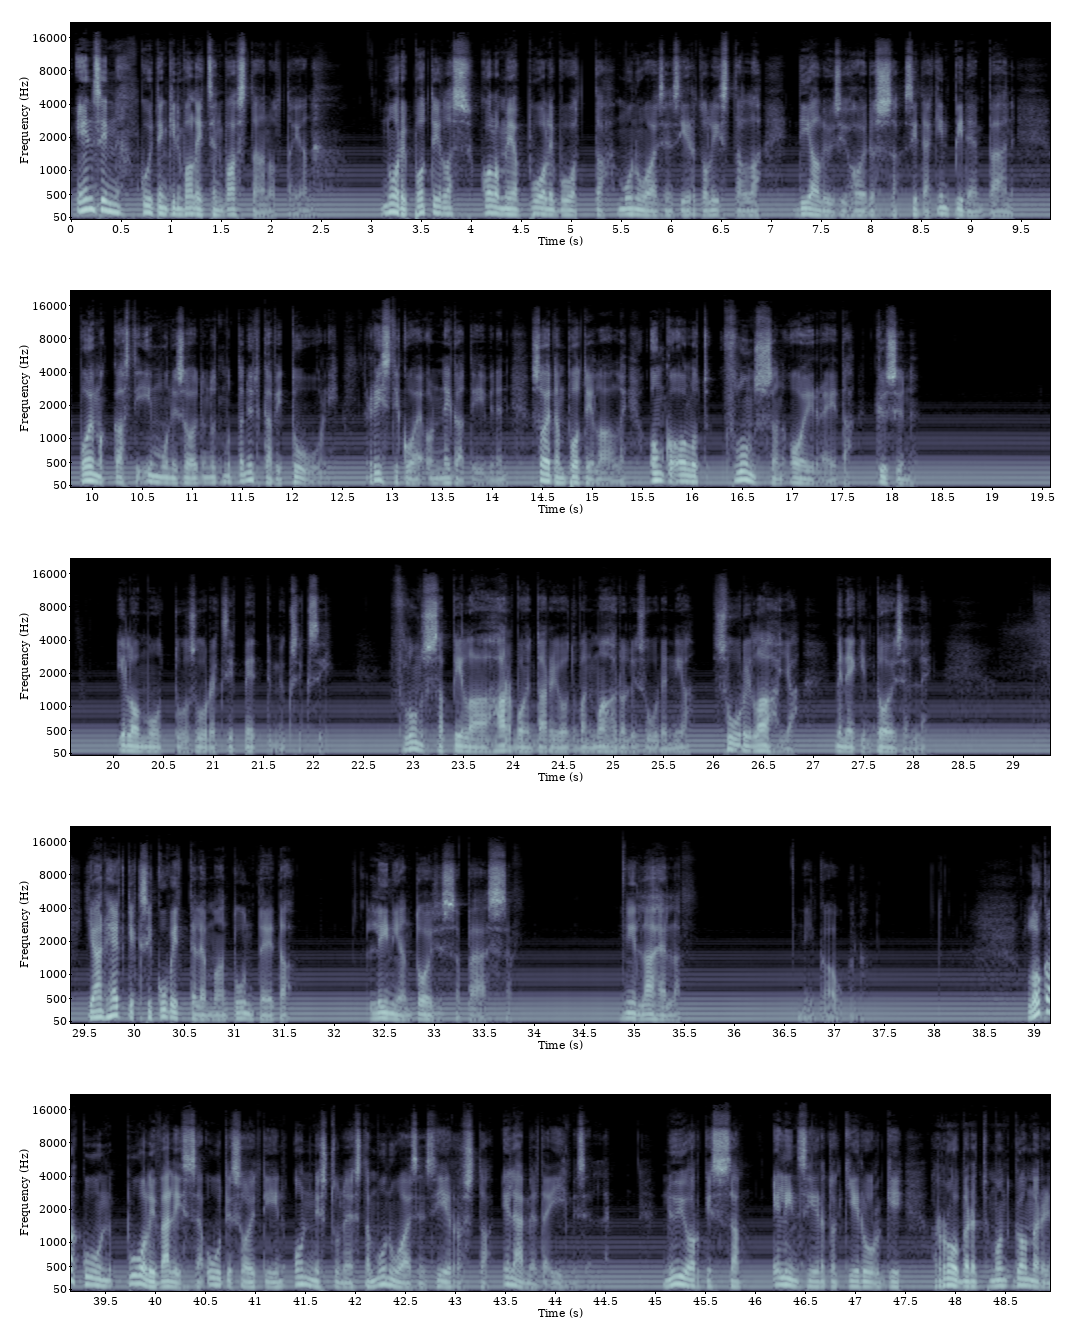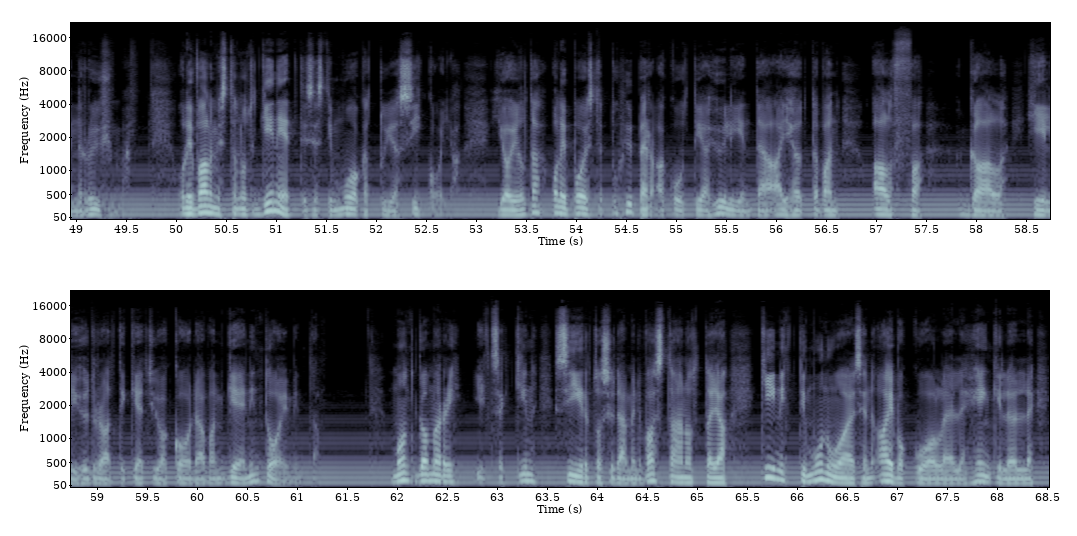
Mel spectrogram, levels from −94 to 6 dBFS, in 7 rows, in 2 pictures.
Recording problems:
electrical hum; noticeable; throughout; 50 Hz, 20 dB below the speech

